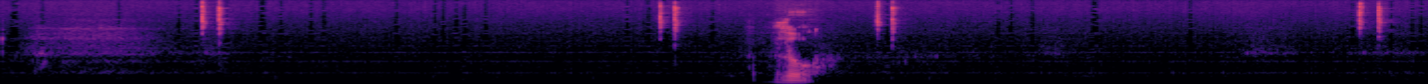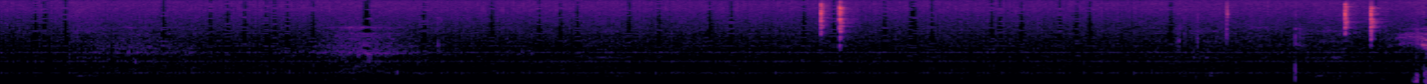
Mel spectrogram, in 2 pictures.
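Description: A mouse clicks several times.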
